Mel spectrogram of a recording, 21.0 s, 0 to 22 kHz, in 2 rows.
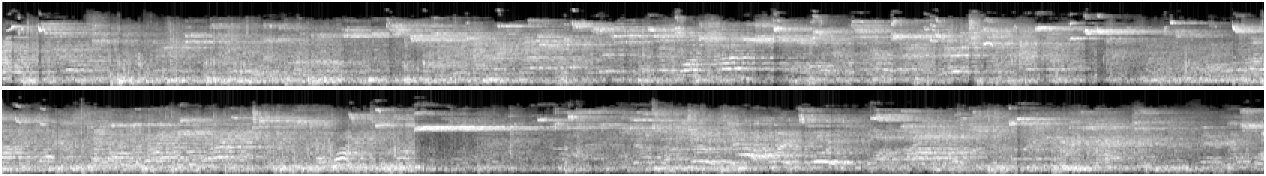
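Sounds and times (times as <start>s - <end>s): basketball bouncing: 0.0s - 14.0s, 18.3s - 20.4s
players calling out: 0.0s - 21.0s
sneakers squeaking on court: 0.0s - 21.0s.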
